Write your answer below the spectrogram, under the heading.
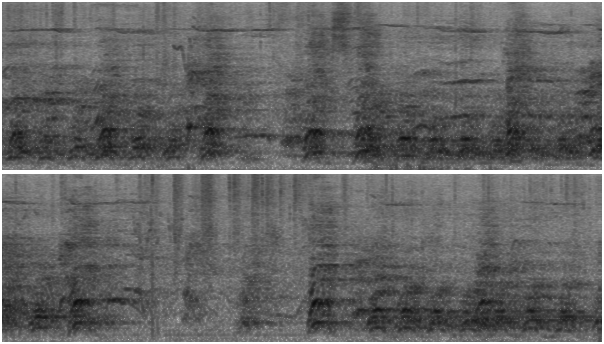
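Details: Siberian Husky puppies at play, giving dense overlapping yips, whines and small barks almost continuously, with a short lull near six seconds.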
